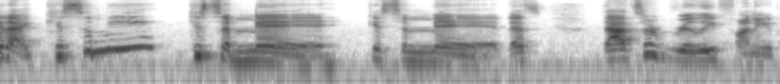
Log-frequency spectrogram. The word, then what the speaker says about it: Kissimmee: Kissimmee.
